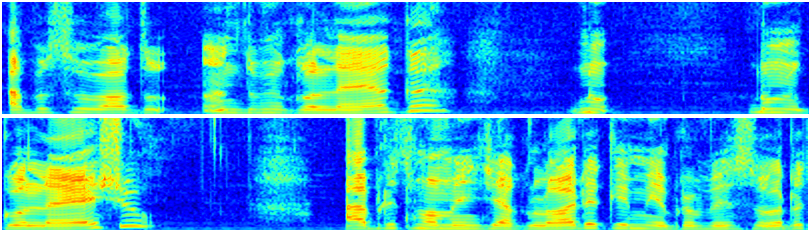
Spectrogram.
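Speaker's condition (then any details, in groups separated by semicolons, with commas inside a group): Down syndrome; present since birth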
